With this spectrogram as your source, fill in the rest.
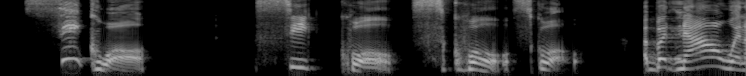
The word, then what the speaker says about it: SQL: is and pronouncing it squill. Squill. Apparently, it's pronounced sequel.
